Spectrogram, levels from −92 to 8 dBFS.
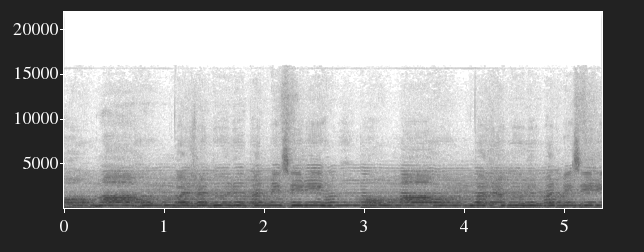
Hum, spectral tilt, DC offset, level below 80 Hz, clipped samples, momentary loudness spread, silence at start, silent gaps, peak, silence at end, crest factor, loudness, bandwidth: none; -6.5 dB/octave; under 0.1%; -54 dBFS; under 0.1%; 2 LU; 0 s; none; -6 dBFS; 0 s; 12 dB; -18 LUFS; 10 kHz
